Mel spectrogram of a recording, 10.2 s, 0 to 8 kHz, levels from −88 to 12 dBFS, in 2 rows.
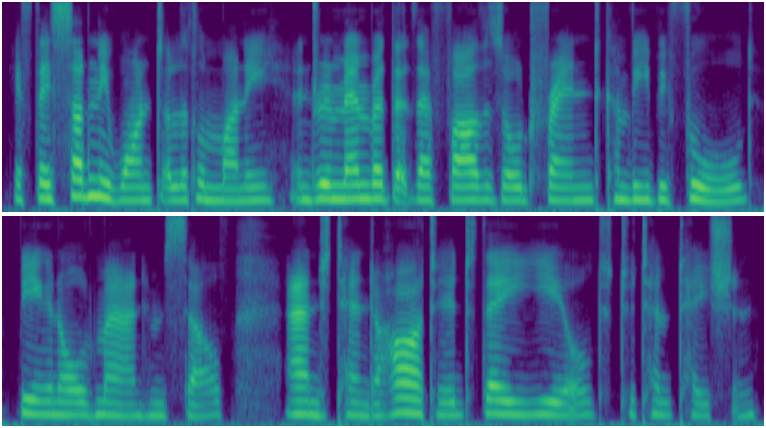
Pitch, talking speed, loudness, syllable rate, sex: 185 Hz, 170 wpm, -19 LUFS, 4.7 syllables/s, female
